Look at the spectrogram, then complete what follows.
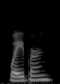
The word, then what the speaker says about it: Weyburn: It's Weyburn.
